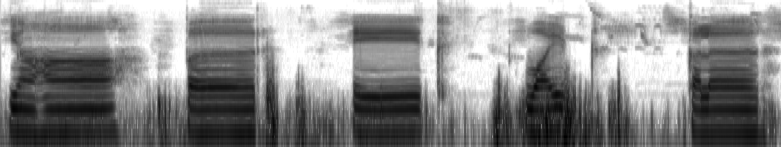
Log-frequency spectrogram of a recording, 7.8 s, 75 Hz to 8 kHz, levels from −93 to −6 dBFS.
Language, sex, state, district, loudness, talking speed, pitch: Hindi, male, Rajasthan, Jaipur, -16 LUFS, 45 wpm, 125 Hz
